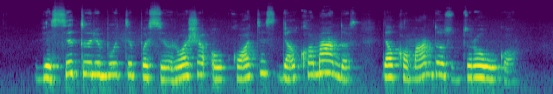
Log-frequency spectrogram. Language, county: Lithuanian, Vilnius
